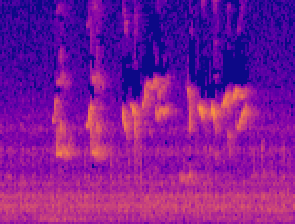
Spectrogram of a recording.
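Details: Oriental magpie-robin song, part of recordings spanning several days, each with a new tune; a brief run of high, thin whistled notes and quick trills over faint steady background noise.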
